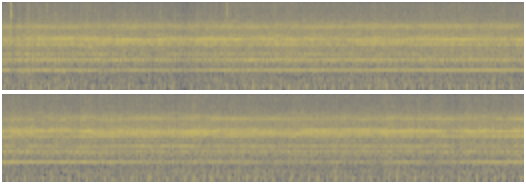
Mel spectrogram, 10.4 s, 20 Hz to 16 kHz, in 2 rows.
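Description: CH-47 Chinook tandem-rotor helicopter in flight, heard from the open rear cargo ramp. It makes a loud, unbroken drone: several steady high whine tones over a fast, even low beating from the rotors.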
